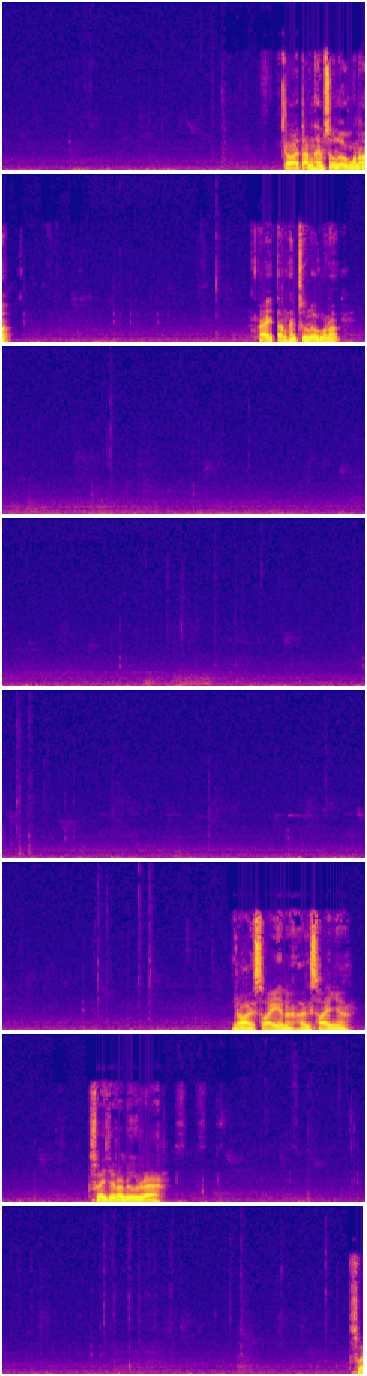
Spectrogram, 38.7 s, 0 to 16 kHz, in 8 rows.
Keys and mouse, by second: 2.4 Tab, 4.2 click, 4.8 click, 6.0-7.4 drag, 7.4 KP_1, 8.2 click, 10.6 click, 10.8 Tab, 11.9 click, 12.6 s, 16.6 KP_1, 17.3 g, 19.3 z, 19.9 click, 20.9 s, 25.7 z, 26.3 Tab, 27.1 click, 27.9 r, 30.1 KP_3, 30.7 click, 33.4 click, 34.0-36.8 typing, 38.3 r.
